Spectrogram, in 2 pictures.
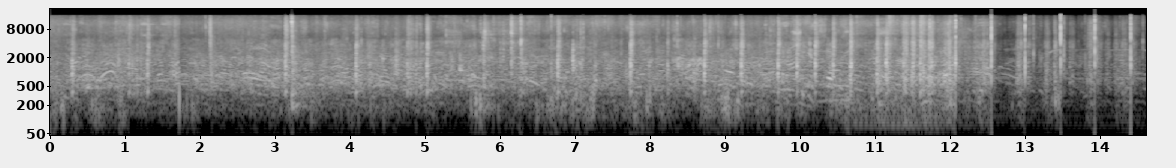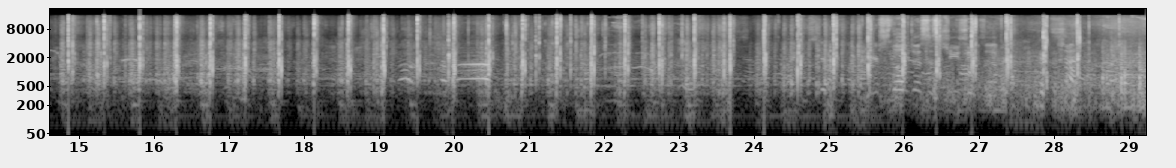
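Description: Spectators chatting in the stands. Then, from a little under halfway through, a marching-band drumline plays a steady cadence of sharp, evenly spaced drum strikes, two or three a second.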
